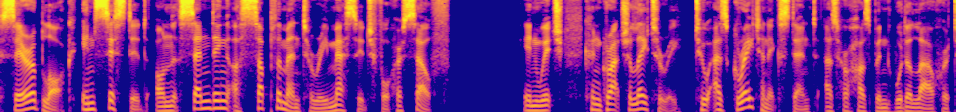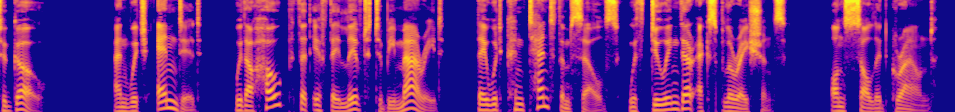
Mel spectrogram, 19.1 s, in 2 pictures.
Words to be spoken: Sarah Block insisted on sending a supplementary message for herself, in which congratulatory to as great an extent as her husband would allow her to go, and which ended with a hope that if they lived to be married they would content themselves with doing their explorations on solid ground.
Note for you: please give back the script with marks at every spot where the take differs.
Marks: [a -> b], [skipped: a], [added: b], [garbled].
Sarah Block insisted on sending a supplementary message for herself, in which congratulatory to as great an extent as her husband would allow her to go, and which ended with a hope that if they lived to be married they would content themselves with doing their explorations on solid ground.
